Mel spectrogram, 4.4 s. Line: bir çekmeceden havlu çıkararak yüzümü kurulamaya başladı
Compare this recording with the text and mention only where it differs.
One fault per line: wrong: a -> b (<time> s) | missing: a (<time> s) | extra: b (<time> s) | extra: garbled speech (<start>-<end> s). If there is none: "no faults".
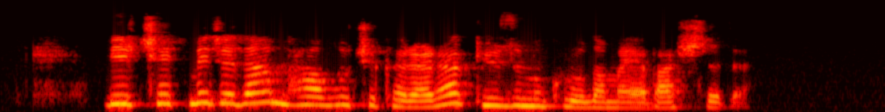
no faults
